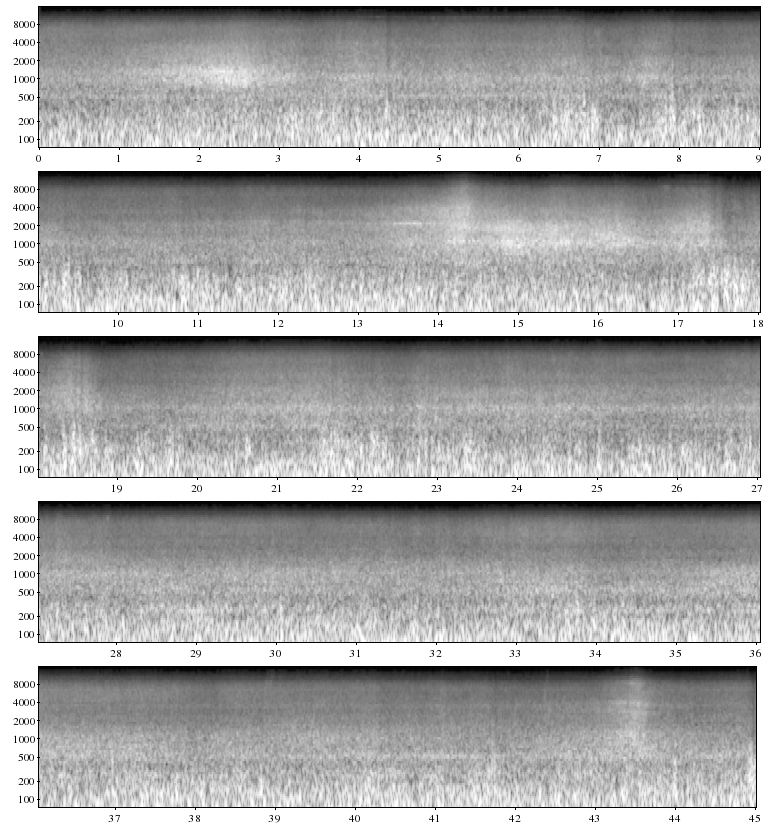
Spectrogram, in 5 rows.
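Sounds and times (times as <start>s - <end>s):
wind and road rumble: 0.0s - 45.0s
cars swishing past: 1.2s - 4.0s, 42.4s - 45.0s.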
